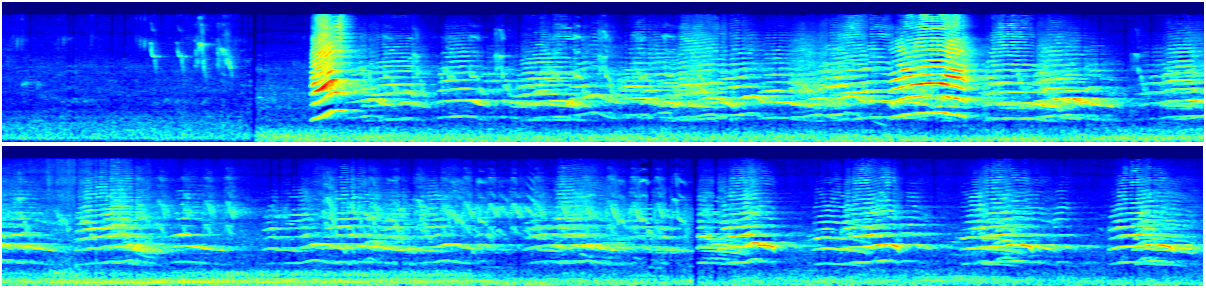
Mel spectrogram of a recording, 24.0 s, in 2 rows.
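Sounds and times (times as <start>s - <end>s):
birds calling and chattering: 0.0s - 24.0s
loud rising and falling bird call: 3.0s - 24.0s.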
